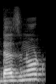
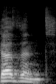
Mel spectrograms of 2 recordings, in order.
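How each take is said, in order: First: It is said as two separate full words. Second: It is said as one contracted word. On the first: "डज नॉट को" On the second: "हम English में बोलते हैं डजंट"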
